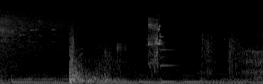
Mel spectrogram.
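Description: A glass bottle shatters.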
